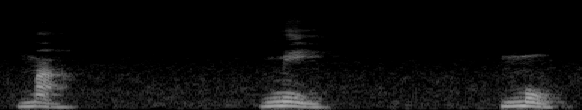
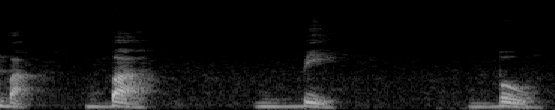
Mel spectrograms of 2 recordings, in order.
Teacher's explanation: kalau mim, dia akan tutup juga, dia akan rapat, tapi tidak terlalu kuat. Dia akan secara ringan saja.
